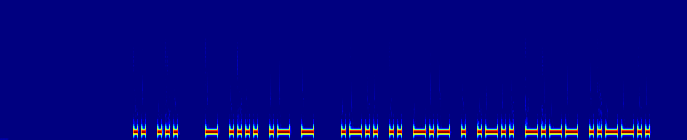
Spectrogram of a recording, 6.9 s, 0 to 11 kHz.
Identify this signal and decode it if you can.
Morse code, heard as a keyed tone, about 30 wpm, 700 Hz. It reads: IS THAT LIKELY?
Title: Sentences from Top 1000 Words - Review Part 4 - 30wpm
